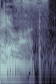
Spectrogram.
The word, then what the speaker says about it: Tagalog: Tagalog? Is that the... – Tagalog, I think. – Tagalog. – It's spelled T-A-G-A-L-O-G, I think. – I think so.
